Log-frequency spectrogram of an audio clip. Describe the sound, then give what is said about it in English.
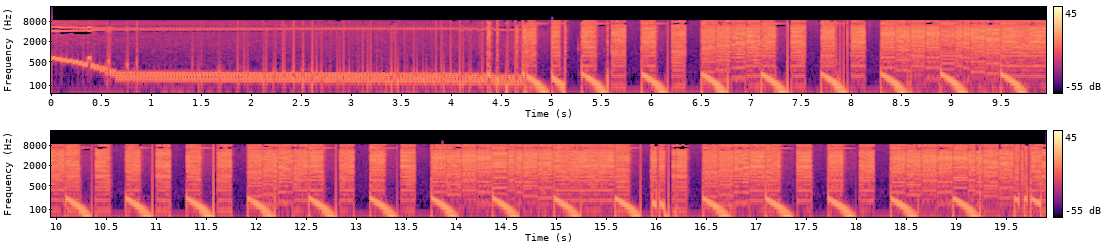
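Electronic sound effects from the Gottlieb pinball machine Reactor: a falling tone settles into a steady low buzz with a high whine, then a loud, fast run of repeating beeping bursts and downward pitch sweeps. “And a very underrated game by a company called Gottlieb, Reactor. Check out the great sounds on this one.”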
